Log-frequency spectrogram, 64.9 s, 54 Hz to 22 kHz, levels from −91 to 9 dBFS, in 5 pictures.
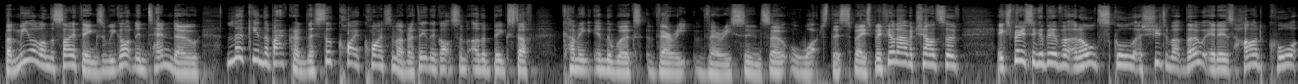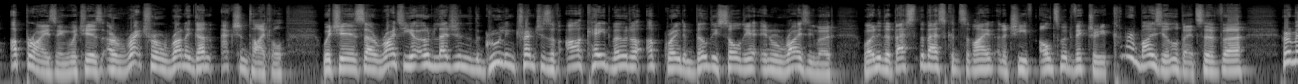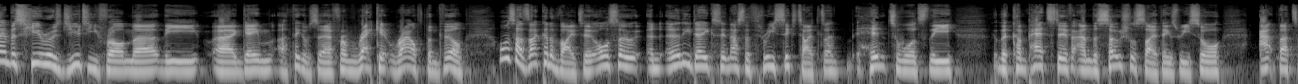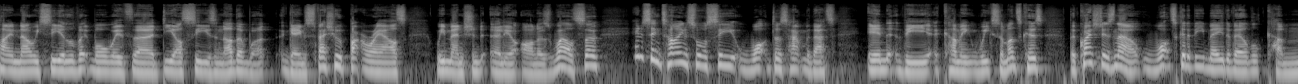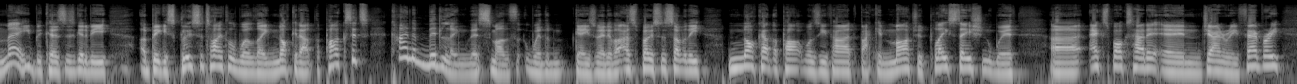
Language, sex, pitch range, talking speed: English, male, 135-190 Hz, 255 wpm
